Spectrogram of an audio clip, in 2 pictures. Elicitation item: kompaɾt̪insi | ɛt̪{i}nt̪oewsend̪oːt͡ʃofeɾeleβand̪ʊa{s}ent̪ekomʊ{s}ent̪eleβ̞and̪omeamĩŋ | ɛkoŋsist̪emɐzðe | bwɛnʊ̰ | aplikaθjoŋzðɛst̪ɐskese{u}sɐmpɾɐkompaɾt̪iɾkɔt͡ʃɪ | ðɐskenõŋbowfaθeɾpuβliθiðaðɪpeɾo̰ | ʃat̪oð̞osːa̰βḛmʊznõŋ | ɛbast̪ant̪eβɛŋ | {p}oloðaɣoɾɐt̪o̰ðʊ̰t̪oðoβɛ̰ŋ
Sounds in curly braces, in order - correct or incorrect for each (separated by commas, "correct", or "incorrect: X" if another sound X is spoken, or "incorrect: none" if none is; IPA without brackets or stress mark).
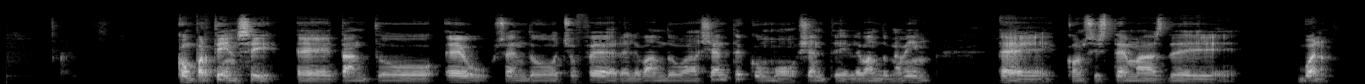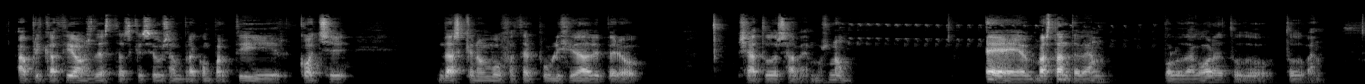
incorrect: a, incorrect: ʃ, incorrect: ʃ, correct, correct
